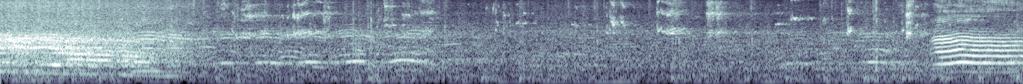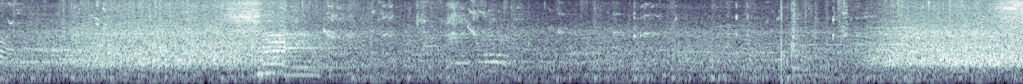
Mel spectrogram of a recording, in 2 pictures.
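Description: Live basketball game sound: the ball bouncing on the court, a short squeak about five seconds in, and noise from the crowd rising twice, about six seconds in and again near the end.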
